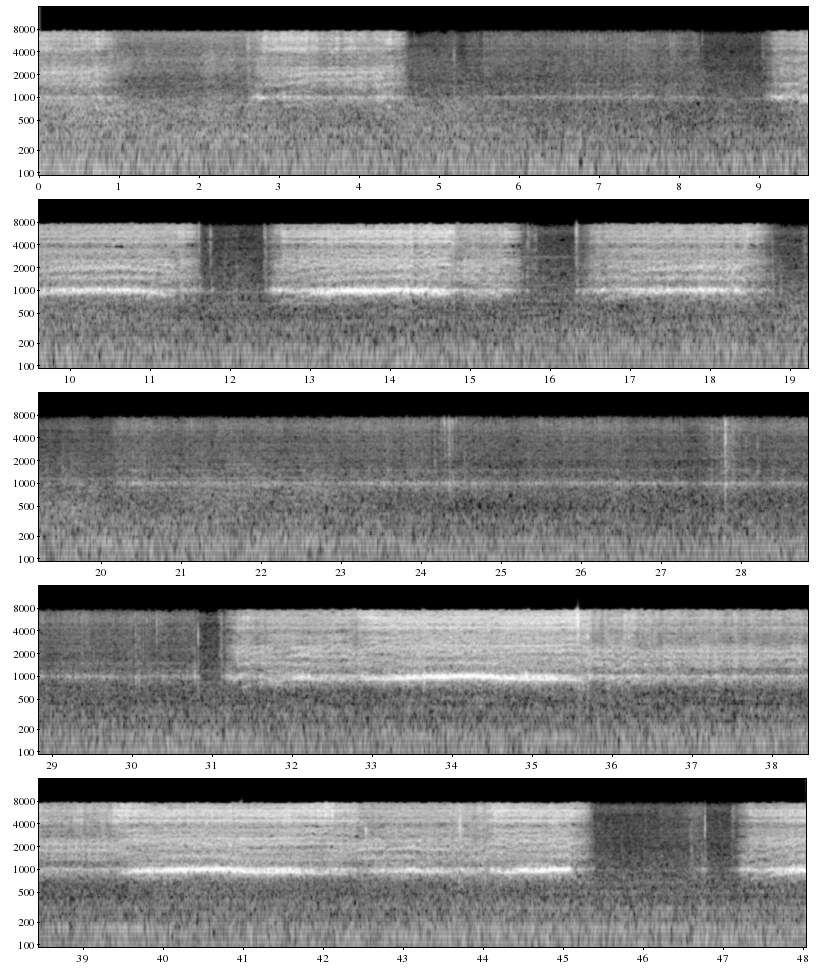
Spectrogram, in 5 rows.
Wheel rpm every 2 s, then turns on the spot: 20, 80, 40, 20, 60, 70, 90, 60, 90, 20, 10, 20, 10, 20, 20, 50, 110, 110, 110, 110, 120, 110, 70, 40.
4-8 18-30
